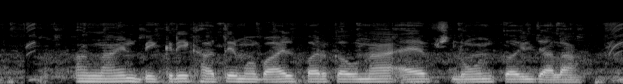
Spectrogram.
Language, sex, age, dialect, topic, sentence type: Bhojpuri, female, 18-24, Western, agriculture, question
